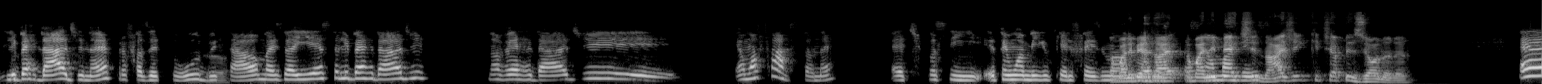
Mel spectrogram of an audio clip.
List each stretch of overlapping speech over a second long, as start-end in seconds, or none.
11.1-12.6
